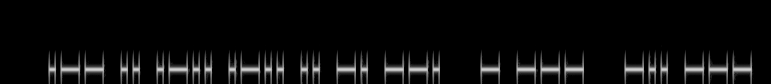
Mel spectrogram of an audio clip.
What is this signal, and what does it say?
Morse code, heard as a keyed tone, about 19 wpm, 700 Hz. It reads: WILLING TO DO
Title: Sentences from Top 1400 Words 20wpm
